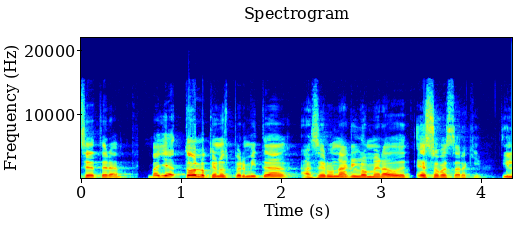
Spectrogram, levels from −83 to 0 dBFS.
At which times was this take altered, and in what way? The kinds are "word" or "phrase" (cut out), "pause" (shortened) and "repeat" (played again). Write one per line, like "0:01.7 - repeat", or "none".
0:03.3 - word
